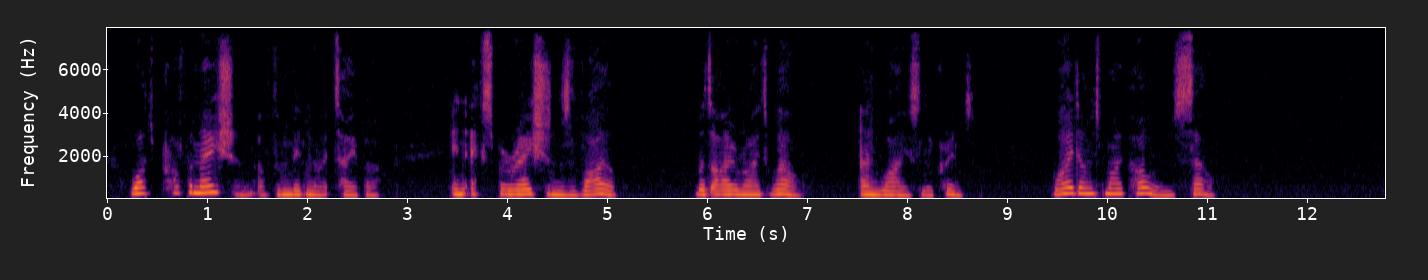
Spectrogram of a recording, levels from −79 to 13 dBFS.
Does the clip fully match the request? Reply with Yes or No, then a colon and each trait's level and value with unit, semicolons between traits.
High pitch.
Yes: high, 210 Hz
